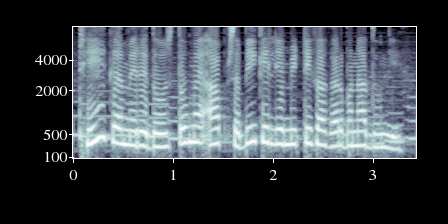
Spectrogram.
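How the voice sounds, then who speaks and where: Woman acting humble cartoon mother bird, very high voice, devoted, earnest, music underneath. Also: brisk, a little mellow, natural voice. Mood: gentle, encouraging. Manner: earnest, pleading, polite. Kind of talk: Hindi children's cartoon voice acting. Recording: music bed behind the voice.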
